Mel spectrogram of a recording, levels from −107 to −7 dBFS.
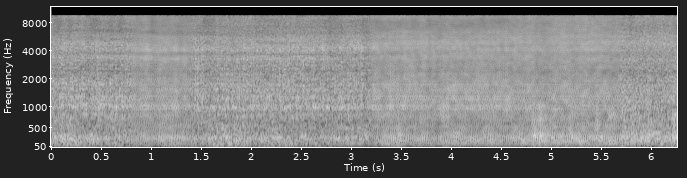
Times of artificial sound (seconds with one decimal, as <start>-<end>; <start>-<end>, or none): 0.8-1.4; 3.2-5.7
